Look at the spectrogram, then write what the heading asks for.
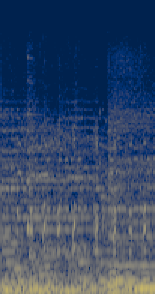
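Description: A black chicken in the Murders on the Yangtze River video game clucks in a steady series of short, repeated calls over a continuous low background hum, moderately loud throughout.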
